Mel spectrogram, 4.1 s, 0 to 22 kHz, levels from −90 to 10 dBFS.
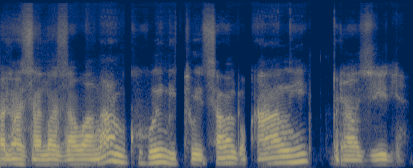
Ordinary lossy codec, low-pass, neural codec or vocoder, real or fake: none; none; codec, 44.1 kHz, 2.6 kbps, SNAC; fake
